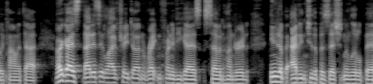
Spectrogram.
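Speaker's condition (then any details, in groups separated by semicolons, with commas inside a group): No condition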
